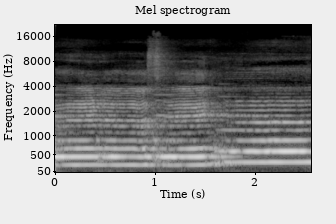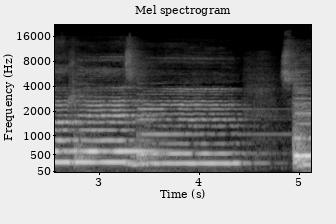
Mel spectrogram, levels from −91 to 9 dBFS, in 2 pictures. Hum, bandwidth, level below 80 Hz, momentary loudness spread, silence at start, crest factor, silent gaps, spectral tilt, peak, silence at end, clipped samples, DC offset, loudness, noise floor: none; 11 kHz; -60 dBFS; 11 LU; 0 s; 12 dB; none; -5.5 dB/octave; -2 dBFS; 0 s; under 0.1%; under 0.1%; -14 LUFS; -39 dBFS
